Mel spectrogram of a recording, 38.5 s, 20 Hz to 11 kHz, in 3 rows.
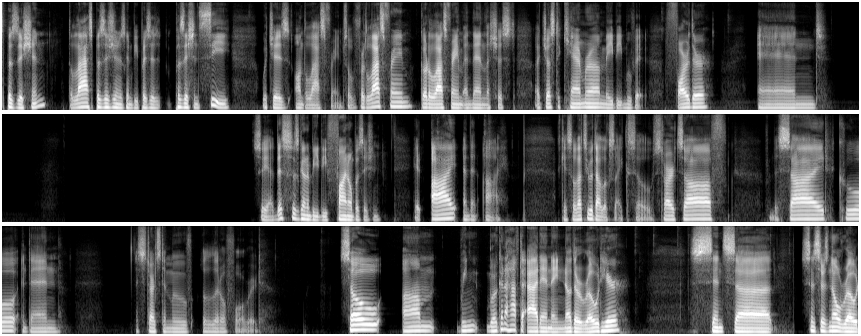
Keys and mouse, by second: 7.3 click, 8.6-9.9 shift+drag, 10.9-13.9 shift+drag, 14.2 shift+click, 14.6 shift+click, 14.8 shift+click, 15.0 shift+click, 15.1 shift+click, 15.3 shift+click, 15.4 shift+click, 15.6 shift+click, 15.7 shift+click, 15.9 shift+click, 16.2 shift+click, 19.3 i, 20.1 i, 21.6 space, 30.2 space, 30.4 space, 30.6-32.7 drag, 33.1 middle click, 34.0 shift+middle drag, 34.5 click, 35.0 middle click, 35.5-35.8 shift+middle drag, 36.0-36.6 middle drag, 37.3 shift+middle click, 37.6 KP_0.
